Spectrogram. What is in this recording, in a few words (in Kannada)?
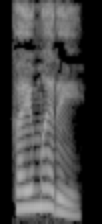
"ಕಯ್ಮರೆ", Kannada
